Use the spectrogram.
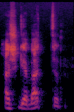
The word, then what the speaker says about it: Ashgabat: URSS, voilà, la prononciation c'est Ashgabat, si je le prononce bien, 7,3.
